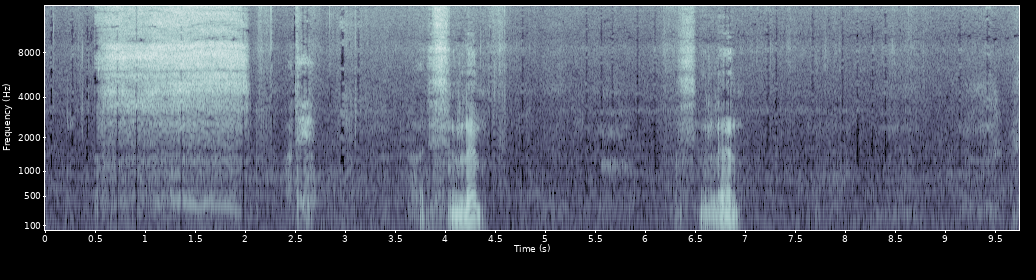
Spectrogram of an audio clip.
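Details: Grass snake (Natrix natrix), a semi-aquatic snake, badly angered when first caught and handled. It gives a loud breathy hiss lasting about a second and a half, then shorter bursts, with human voices talking nearby.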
